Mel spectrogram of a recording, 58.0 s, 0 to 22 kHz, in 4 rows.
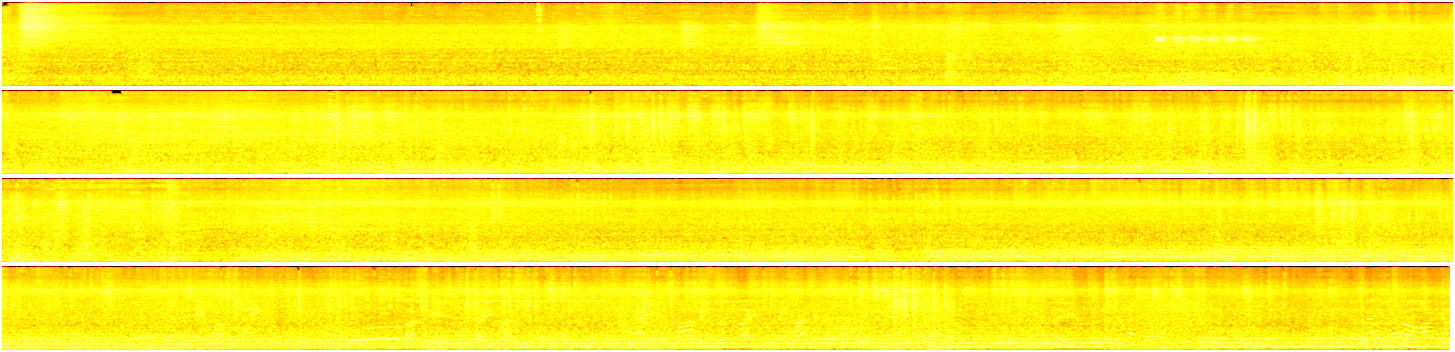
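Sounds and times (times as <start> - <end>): bus diesel engine running: 0.0 - 58.0
bodywork rattles and clicks: 10.5 - 31.8, 32.7 - 58.0
droning growl from differential: 31.9 - 58.0.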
